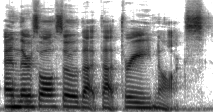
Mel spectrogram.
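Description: Relaxed lower-voiced woman telling a story. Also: a little slow, clean tone. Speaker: podcast co-host presenting the research. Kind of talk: casual conversational storytelling.

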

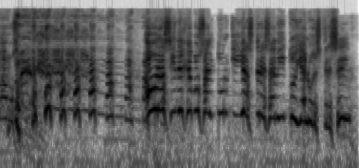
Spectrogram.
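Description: A man's voice: very high-pitched, animated, fairly quick, a bit bright. A man hosting a radio comedy show, teasing his co-hosts and telling mocking stories full of slang. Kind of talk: comic radio banter.

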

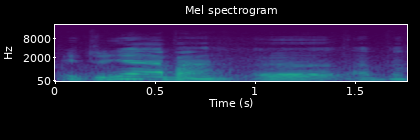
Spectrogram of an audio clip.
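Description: Very low-voiced woman interviewer. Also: expressive, moderate pace, a little hiss or hum. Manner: curious, asks short prompting questions. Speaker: host. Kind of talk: casual podcast interview.

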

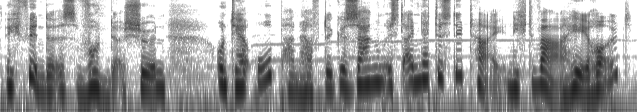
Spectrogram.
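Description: A man's voice: sits high, lively intonation, a little slow, soft background music. A man reading the lines of a mocking villainous sorceress in a game story. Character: scornful villainous sorceress woman.

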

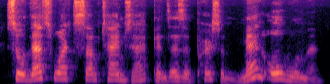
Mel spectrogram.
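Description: High-voiced man explaining with analogies. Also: big pitch swings, brisk, slightly rough, dry recording, clean studio sound. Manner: explains with analogies, stutters on restarts. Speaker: podcast co-host giving dating advice. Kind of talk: casual conversational podcast.

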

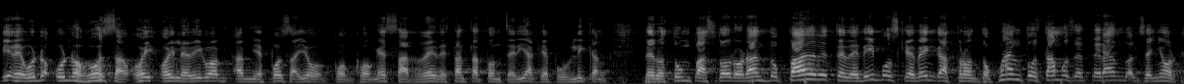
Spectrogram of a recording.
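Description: A man with a Honduran accent preaching a sermon in a church, swinging between hushed words and sudden shouted lines, full of rhetorical questions. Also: a little high, moderate pace. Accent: Honduran Spanish.

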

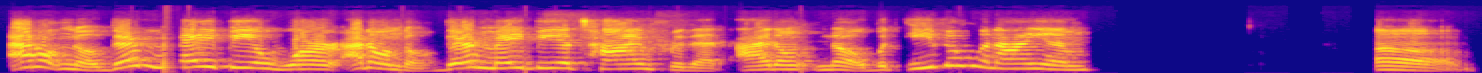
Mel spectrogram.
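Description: Animated woman podcast host, lo-fi sound. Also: high-pitched, normal speed. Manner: animated, playful, quotes friends in lively voices. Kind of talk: casual conversational chat.

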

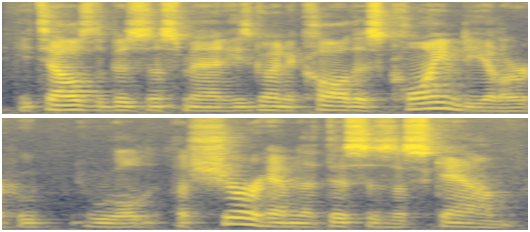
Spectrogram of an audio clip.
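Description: A man's voice: fairly low pitch, brisk. Easygoing man recapping a TV episode. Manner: relaxed, many ums, explains at length. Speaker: podcast co-host. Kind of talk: casual recap discussion.

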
